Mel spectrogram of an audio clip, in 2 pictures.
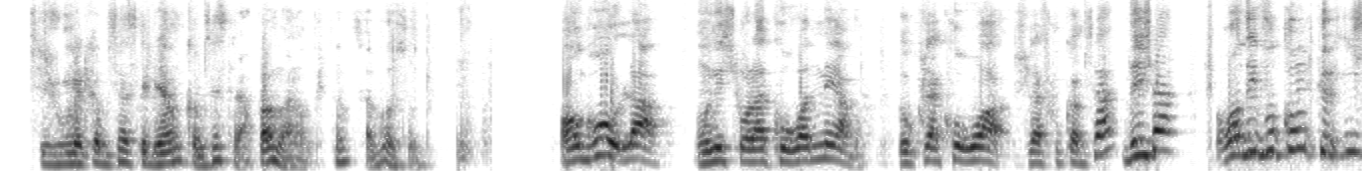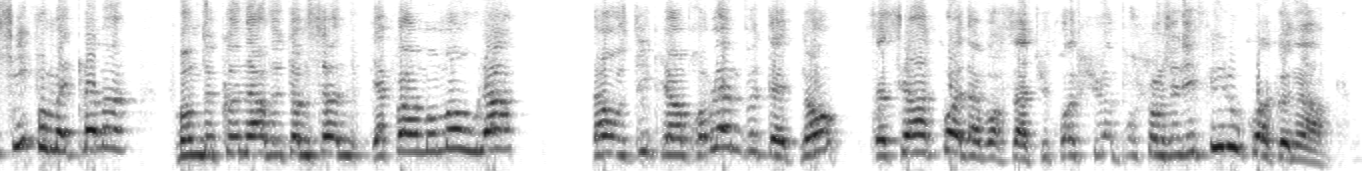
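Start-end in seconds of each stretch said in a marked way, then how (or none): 9.6-16.8 heated angry outburst, higher. Struggling to fit a slack belt: losing temper angrily. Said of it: "Excusez-moi, je m'emporte".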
